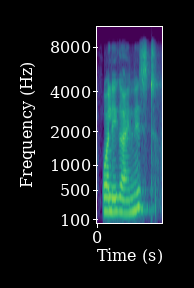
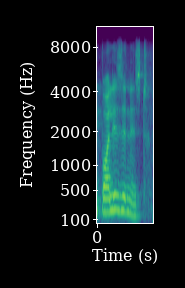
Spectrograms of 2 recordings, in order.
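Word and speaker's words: polygynist: पॉलीगमी मी पॉलीगमस पॉलीग पॉलीगाइनिस्ट sorry पॉलीजनिस्ट नॉट पॉलीगाइनिस्ट पॉलीजनिस्ट यह मैंने word pronounce गलत किया था अ पॉलीजनिस्ट जी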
